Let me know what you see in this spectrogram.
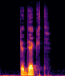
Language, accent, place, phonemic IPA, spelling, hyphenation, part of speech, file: German, Germany, Berlin, /ɡəˈdɛkt/, gedeckt, ge‧deckt, verb / adjective, De-gedeckt.ogg
- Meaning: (verb) past participle of decken; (adjective) 1. covered 2. laid (of a table) 3. sober (of a color)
